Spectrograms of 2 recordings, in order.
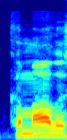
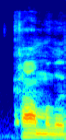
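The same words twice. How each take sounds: First: The name is said the Black American way. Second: The name is said the Indian way. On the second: It treats her as an Indian person. "Kamala sounds like an Indian person"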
